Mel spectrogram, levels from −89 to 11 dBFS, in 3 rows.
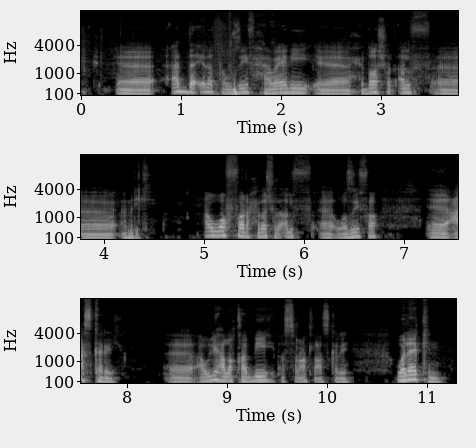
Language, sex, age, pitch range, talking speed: Arabic, male, 30-49, 110-150 Hz, 100 wpm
